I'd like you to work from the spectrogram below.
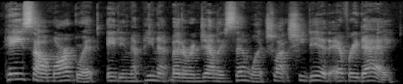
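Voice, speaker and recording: A woman reading a children's story aloud as a storyteller, with deliberate, emphatic phrasing. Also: fairly low pitch. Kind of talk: expressive children's storybook narration. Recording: echoey, roomy sound.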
